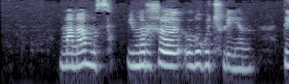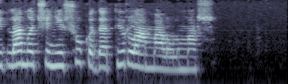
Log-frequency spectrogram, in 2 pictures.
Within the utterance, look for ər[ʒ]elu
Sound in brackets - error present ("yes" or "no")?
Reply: no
